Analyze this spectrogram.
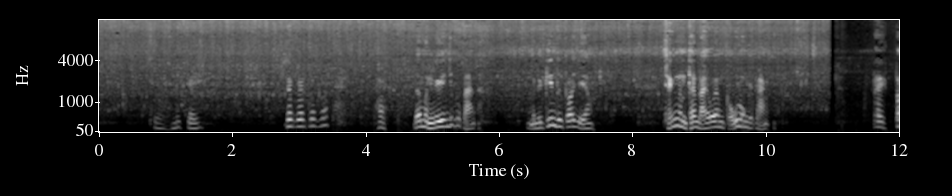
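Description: A small stream of water trickles and splashes steadily over rocks.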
